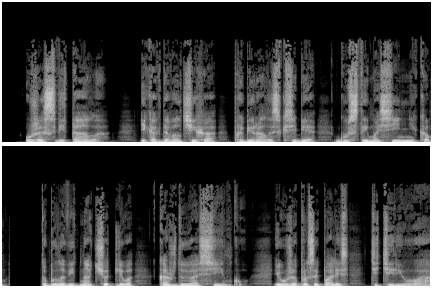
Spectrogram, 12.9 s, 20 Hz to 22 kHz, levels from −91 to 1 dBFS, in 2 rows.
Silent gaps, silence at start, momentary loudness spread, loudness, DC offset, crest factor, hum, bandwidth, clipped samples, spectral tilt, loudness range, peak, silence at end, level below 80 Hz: 6.56-7.00 s; 0.35 s; 11 LU; -19 LUFS; under 0.1%; 16 dB; none; 16.5 kHz; under 0.1%; -4.5 dB/octave; 2 LU; -2 dBFS; 0 s; -44 dBFS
